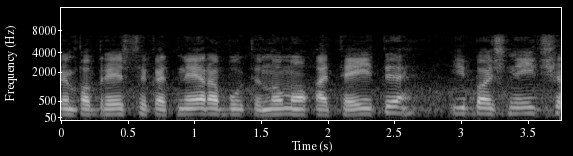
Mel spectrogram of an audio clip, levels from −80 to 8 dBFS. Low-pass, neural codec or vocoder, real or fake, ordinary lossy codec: 7.2 kHz; codec, 16 kHz, 16 kbps, FunCodec, trained on Chinese and English, 50 frames a second; fake; Opus, 64 kbps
